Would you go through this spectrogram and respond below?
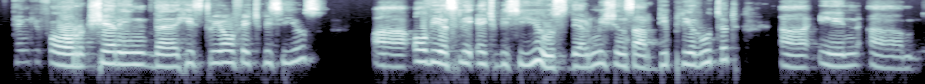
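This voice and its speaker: A man from Ethiopia with an Ethiopian accent, a college dean putting an earnest, explanatory question to a panel with hesitant pauses. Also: a little high. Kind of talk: spoken question at a panel discussion.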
